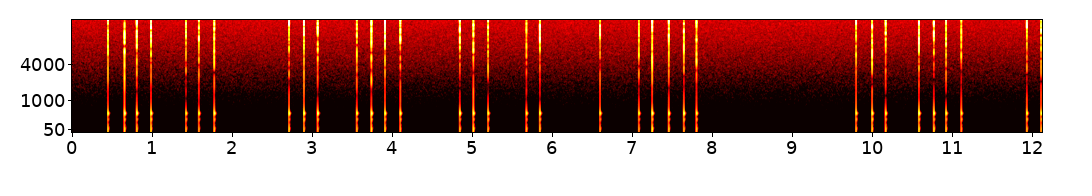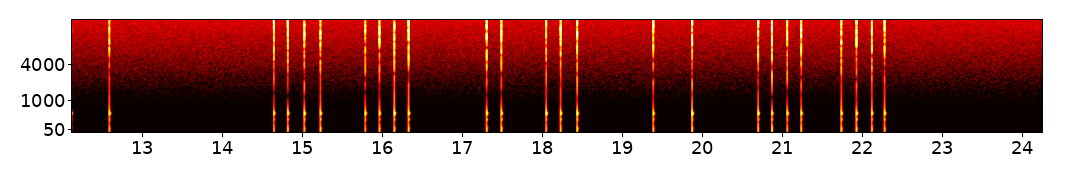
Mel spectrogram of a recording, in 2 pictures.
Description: Tap code, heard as knocks on a wall, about 6 knocks a second. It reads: SOME OF THAT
